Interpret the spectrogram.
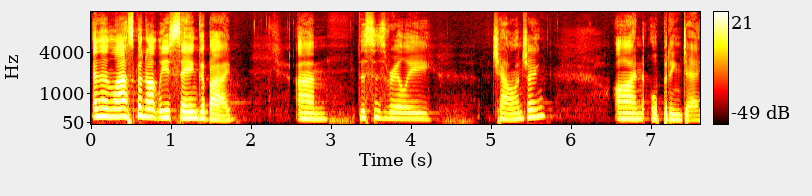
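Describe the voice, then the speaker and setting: A woman with an American accent speaks at a fairly slow pace and a medium pitch, her pitch varying in an ordinary way, with long, frequent pauses. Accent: Boston accent, stronger when tired. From Boston, US. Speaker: university student affairs staff speaking to parents. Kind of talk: orientation presentation to parents. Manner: conversational, many 'right?' and 'um'.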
